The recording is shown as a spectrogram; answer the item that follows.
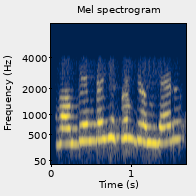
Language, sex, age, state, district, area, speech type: Marathi, female, 18-30, Maharashtra, Nagpur, urban, conversation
